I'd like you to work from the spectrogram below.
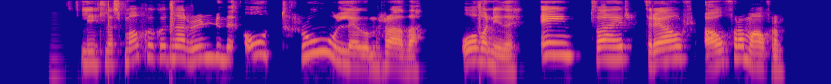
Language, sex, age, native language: Icelandic, female, 40-49, Icelandic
